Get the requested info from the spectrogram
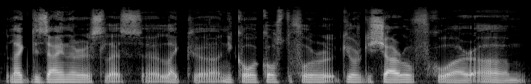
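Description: A young adult man with a Bulgarian accent, a podcast guest talking casually in a halting way with many fillers and repeated words. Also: on the low side, lively intonation, gravelly, no room sound. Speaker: podcast guest, label co-founder. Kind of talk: casual conversational interview.

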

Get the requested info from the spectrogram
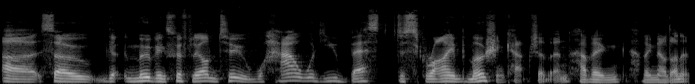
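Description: A man's voice: mid-range voice, unhurried. A man hosting a podcast in casual interview chat, with an effusive, enthusiastic manner. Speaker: podcast host.

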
